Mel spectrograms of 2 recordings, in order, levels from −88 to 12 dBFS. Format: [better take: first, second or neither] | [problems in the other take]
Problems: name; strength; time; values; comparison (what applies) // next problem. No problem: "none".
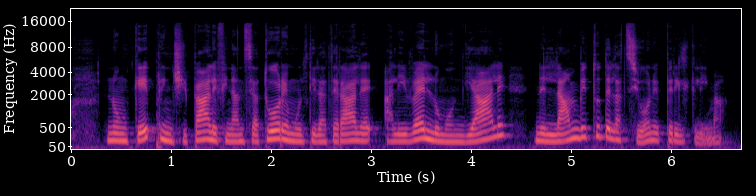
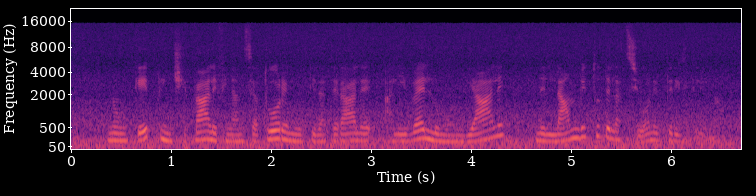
first | hiss; loud; throughout; 7 dB below the speech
